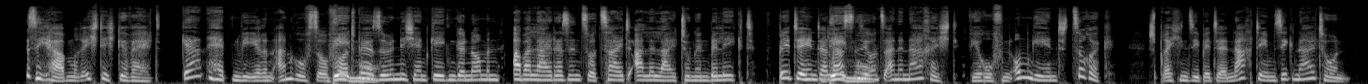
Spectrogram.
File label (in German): Ansage Alle Leitungen belegt mit Hinweis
